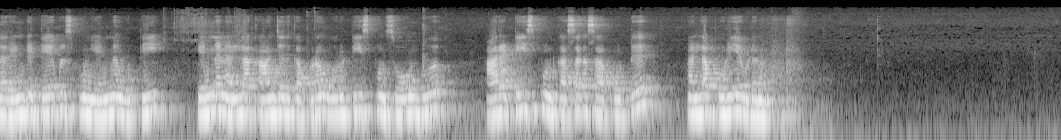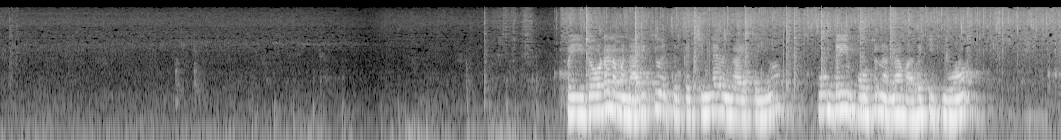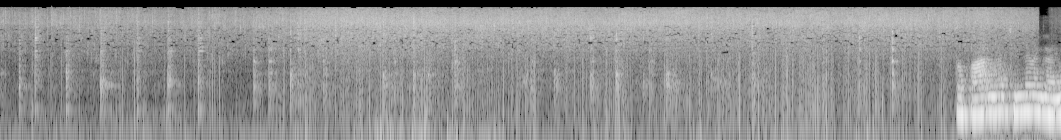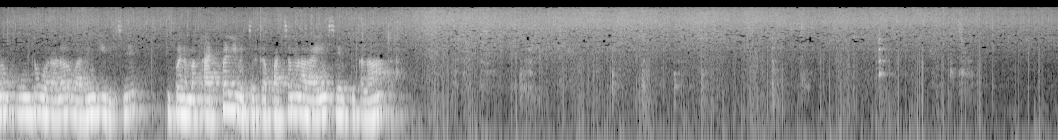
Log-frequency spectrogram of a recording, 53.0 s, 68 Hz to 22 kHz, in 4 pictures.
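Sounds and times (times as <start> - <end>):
shallots sizzling in hot oil: 1.9 - 3.7, 10.4 - 53.0
spatula scraping a pan: 2.1 - 3.0, 19.3 - 21.3, 25.6 - 38.0, 44.7 - 50.0, 51.6 - 52.1
ladle scraping pan: 19.3 - 20.4.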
